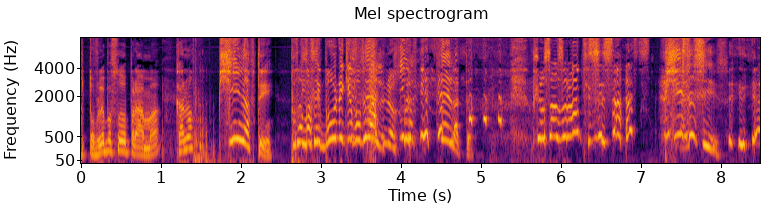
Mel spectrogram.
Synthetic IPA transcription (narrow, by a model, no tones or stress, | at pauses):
t̪o̞vle̞p̬oɐft̪o̞t̪opɾɐmɐkɐno̞pçiineɐft̪ḭ | puθɐmɐsibuniceɐfofɐlnoθθelet̪e | pçosɐzɾot̪isesɐsçist̪esis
